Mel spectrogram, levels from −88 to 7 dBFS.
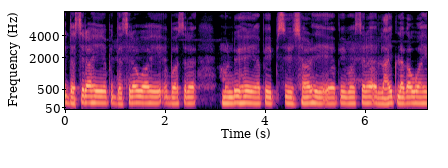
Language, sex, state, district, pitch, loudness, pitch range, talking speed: Hindi, male, Uttar Pradesh, Hamirpur, 145 Hz, -12 LUFS, 140-150 Hz, 165 wpm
